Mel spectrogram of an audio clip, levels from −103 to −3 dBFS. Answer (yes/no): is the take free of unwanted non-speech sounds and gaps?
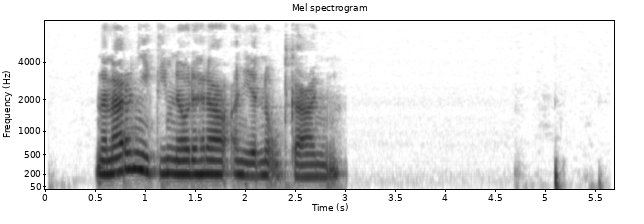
yes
